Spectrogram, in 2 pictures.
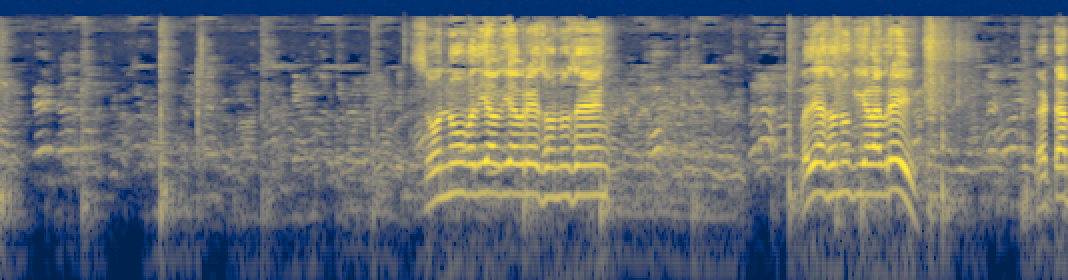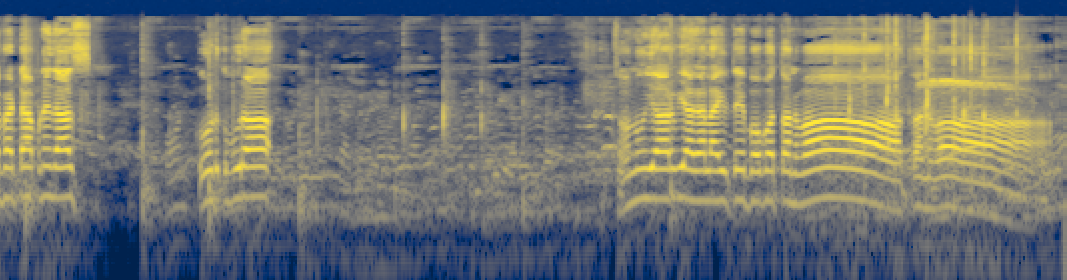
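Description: A volleyball is struck with a slap.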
